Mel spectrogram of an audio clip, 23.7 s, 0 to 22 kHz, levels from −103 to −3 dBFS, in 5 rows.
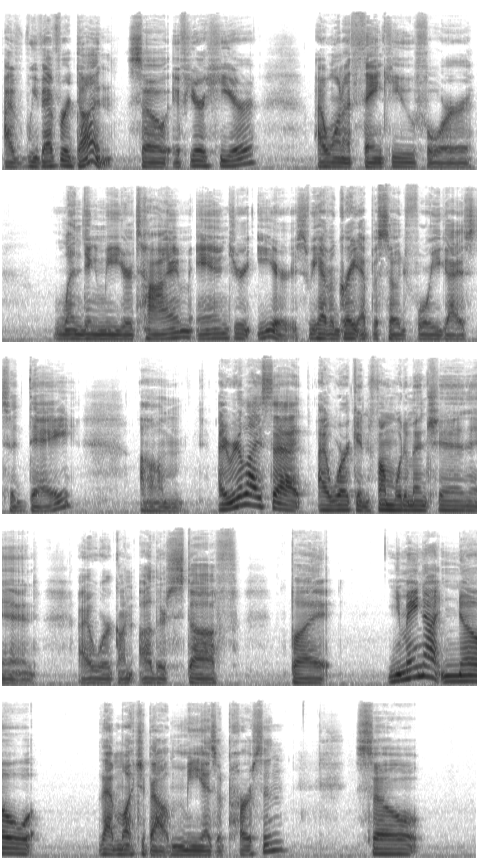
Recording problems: none

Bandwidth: 16.5 kHz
